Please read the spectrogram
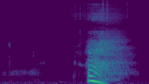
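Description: A person's voice giving one short, breathy sigh that falls in pitch, about a second and a third in.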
